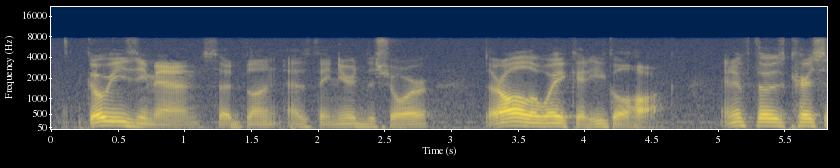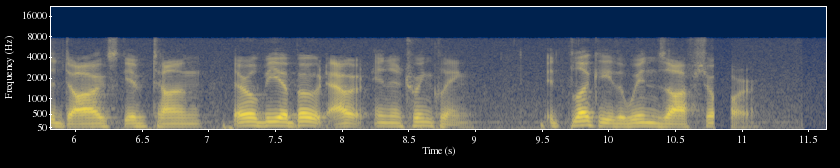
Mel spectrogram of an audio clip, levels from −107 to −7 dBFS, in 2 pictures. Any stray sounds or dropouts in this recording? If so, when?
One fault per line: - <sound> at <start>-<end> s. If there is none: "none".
- dropout at 10.8-10.9 s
